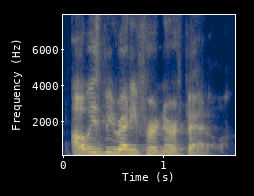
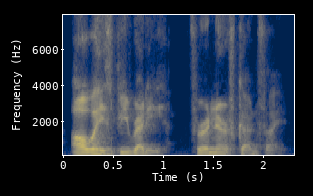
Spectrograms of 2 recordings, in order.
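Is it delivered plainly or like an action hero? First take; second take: plainly; action hero. First: It is delivered in a plain, ordinary way. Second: It is delivered in a dramatic action-hero style.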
